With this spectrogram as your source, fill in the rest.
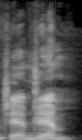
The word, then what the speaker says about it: Yam Yam: Jam Jam. Is that how you say it? I'm Yeah. looking at the thing and it's Yeah, it's so spelled that way, but okay. it's Jam Jam.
